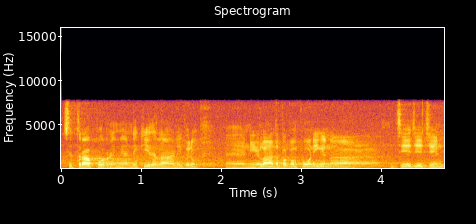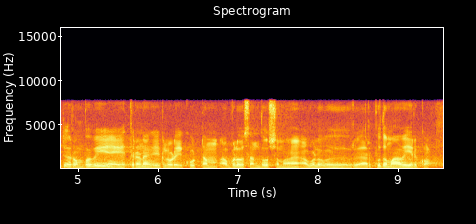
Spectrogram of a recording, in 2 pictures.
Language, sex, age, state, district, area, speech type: Tamil, male, 18-30, Tamil Nadu, Viluppuram, urban, spontaneous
